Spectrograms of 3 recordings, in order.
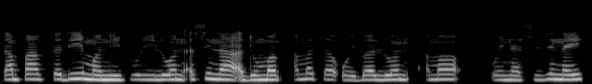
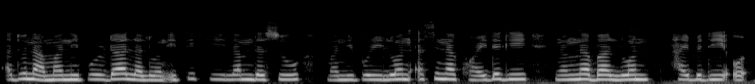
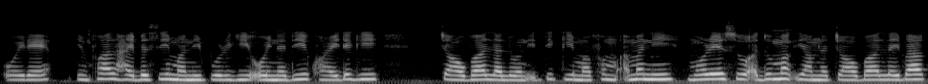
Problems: background sounds at intervals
